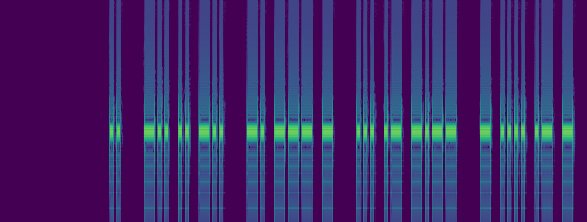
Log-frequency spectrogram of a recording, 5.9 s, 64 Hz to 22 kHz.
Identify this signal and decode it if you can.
Morse code, heard as a keyed tone, about 34 wpm, 700 Hz. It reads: I DID NOT SAY THAT
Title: Sets of 5 Words Encore2 35wpm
